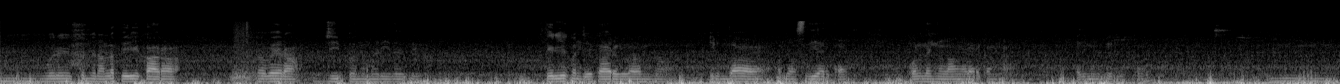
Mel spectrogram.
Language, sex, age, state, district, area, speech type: Tamil, male, 18-30, Tamil Nadu, Nagapattinam, rural, spontaneous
